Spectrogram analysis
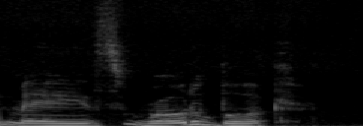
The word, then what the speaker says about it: Myss: And I talk about remembering your purpose because in Carolyn Mays, and she spells it Myss, but she pronounces it Mays, wrote a book called Sacred Contracts.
